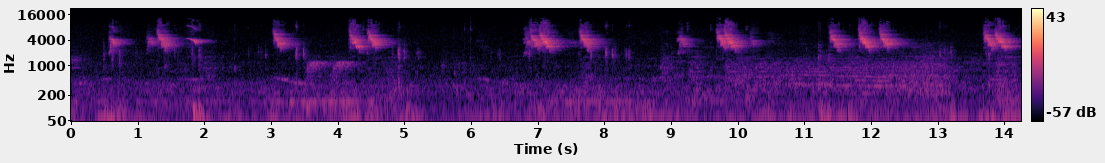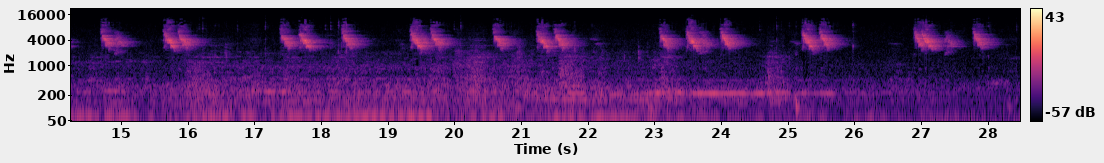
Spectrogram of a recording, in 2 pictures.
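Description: A bird chirping over and over: short, high chirps, often in quick pairs, about one a second.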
